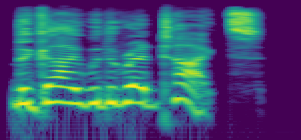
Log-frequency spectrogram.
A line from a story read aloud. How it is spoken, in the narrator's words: Clive said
